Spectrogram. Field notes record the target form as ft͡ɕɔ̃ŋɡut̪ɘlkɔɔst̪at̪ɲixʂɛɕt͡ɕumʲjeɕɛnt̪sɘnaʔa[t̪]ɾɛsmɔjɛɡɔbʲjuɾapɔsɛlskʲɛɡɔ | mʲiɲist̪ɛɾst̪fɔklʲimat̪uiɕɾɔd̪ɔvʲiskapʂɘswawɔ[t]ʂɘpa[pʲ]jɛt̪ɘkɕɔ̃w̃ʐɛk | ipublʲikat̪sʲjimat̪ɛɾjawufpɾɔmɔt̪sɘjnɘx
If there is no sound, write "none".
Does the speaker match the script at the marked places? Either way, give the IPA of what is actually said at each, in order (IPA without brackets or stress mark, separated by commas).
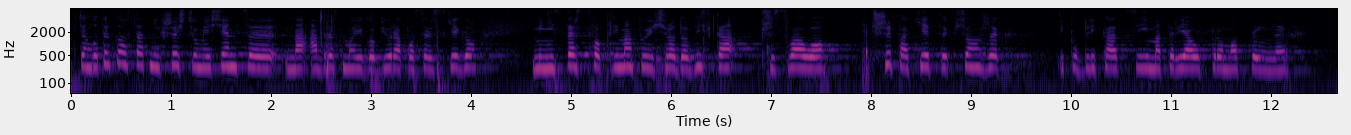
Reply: d̪, t, kʲ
